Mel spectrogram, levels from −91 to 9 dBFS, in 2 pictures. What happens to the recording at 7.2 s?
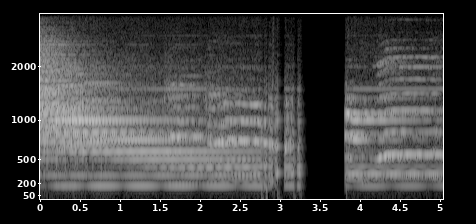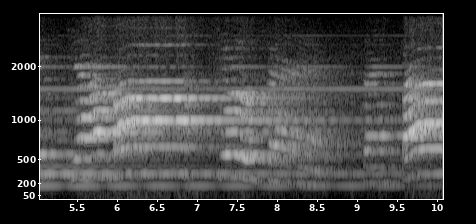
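Nothing goes wrong at 7.2 s: the sound carries straight through that moment without a break, with only the narrow telephone-style bandwidth of the call path, which leaves nothing above 4 kHz.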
